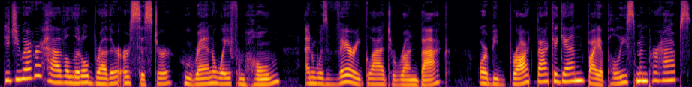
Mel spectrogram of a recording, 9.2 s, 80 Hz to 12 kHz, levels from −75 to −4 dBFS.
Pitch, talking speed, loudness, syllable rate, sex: 200 Hz, 195 wpm, -19 LUFS, 5.0 syllables/s, female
